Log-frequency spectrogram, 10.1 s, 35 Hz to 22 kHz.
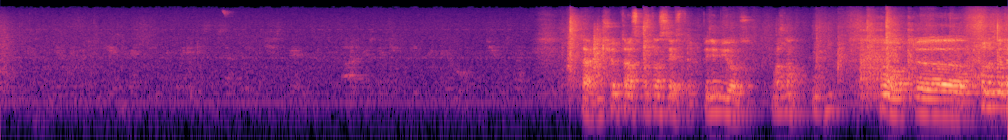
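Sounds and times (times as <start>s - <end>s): man talking: 5.8s - 10.0s.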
